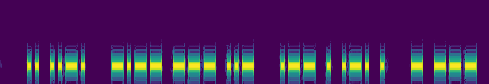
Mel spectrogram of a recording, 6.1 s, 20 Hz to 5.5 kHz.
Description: Morse code, heard as a keyed tone, about 25 wpm, 600 Hz. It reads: IF YOU WERE TO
